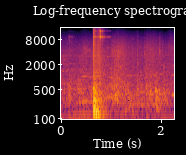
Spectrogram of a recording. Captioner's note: thud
